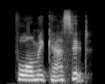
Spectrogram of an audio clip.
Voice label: "formic acid", Indian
